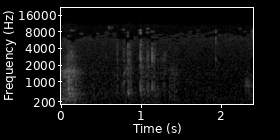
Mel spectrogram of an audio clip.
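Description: A few faint keystrokes on a computer keyboard, around a second in, over near silence.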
